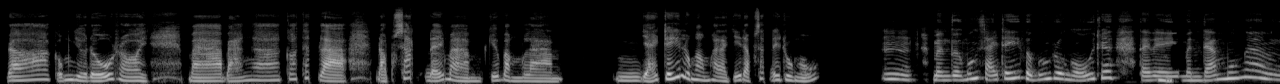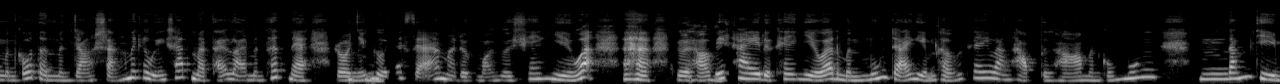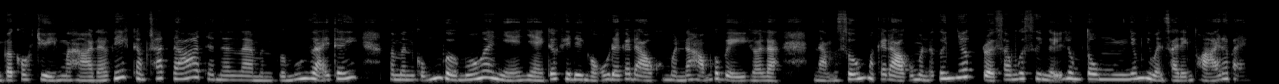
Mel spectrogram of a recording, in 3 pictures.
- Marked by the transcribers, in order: tapping; distorted speech; laughing while speaking: "à"; other background noise
- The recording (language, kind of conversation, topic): Vietnamese, advice, Làm thế nào để bạn tạo thói quen đọc sách mỗi ngày?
